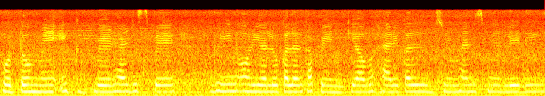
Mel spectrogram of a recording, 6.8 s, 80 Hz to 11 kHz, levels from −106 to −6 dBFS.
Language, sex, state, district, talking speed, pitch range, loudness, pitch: Hindi, female, Haryana, Jhajjar, 140 wpm, 225-235 Hz, -16 LUFS, 230 Hz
